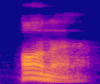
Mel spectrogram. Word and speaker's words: honour: is exactly the same the stress is on the first syllable so onor and do note that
